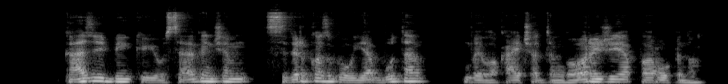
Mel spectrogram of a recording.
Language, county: Lithuanian, Telšiai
